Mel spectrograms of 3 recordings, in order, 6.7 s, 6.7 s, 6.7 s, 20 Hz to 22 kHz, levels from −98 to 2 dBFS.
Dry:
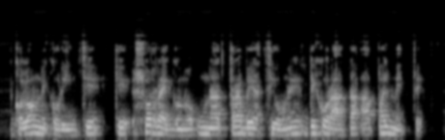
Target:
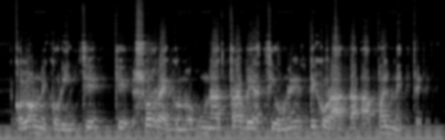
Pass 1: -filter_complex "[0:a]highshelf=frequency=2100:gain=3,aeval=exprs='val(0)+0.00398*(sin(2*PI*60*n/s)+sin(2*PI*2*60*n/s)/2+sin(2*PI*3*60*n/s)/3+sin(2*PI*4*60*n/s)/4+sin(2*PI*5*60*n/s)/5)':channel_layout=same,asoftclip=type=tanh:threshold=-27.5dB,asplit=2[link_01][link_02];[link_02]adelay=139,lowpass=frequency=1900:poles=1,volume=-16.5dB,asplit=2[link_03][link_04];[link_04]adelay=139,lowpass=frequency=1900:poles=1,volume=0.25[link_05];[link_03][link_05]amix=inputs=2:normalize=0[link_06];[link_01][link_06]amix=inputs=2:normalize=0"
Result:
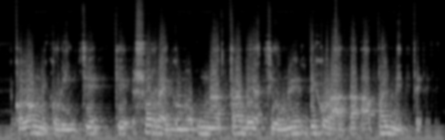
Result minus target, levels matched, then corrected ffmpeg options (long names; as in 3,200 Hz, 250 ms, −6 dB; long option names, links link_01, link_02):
1,000 Hz band −2.5 dB
-filter_complex "[0:a]highpass=frequency=1300:poles=1,highshelf=frequency=2100:gain=3,aeval=exprs='val(0)+0.00398*(sin(2*PI*60*n/s)+sin(2*PI*2*60*n/s)/2+sin(2*PI*3*60*n/s)/3+sin(2*PI*4*60*n/s)/4+sin(2*PI*5*60*n/s)/5)':channel_layout=same,asoftclip=type=tanh:threshold=-27.5dB,asplit=2[link_01][link_02];[link_02]adelay=139,lowpass=frequency=1900:poles=1,volume=-16.5dB,asplit=2[link_03][link_04];[link_04]adelay=139,lowpass=frequency=1900:poles=1,volume=0.25[link_05];[link_03][link_05]amix=inputs=2:normalize=0[link_06];[link_01][link_06]amix=inputs=2:normalize=0"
